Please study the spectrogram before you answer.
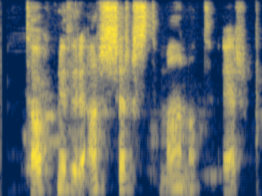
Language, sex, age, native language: Icelandic, male, 6, Icelandic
